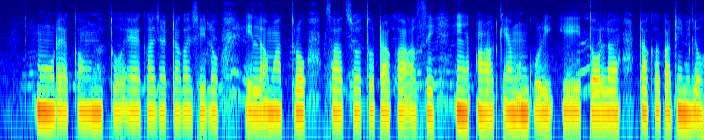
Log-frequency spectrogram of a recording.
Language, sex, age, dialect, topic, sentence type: Bengali, female, 18-24, Rajbangshi, banking, question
